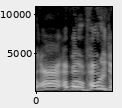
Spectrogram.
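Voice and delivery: 높고 크게 들뜬 다섯 살 흉내; 신나서 외치는 꼬마처럼. Retold or imitated. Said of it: "난리가 나서 막 돌아다니면서". (아빠에게 자랑하는 아들 흉내, 들뜬 목소리)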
